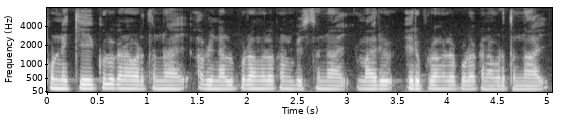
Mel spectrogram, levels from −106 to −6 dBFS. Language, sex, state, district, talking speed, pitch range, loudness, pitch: Telugu, male, Telangana, Hyderabad, 155 wpm, 135-145 Hz, -18 LUFS, 140 Hz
